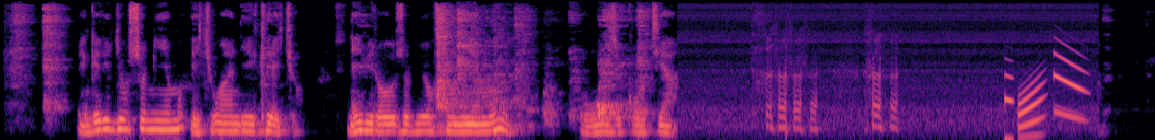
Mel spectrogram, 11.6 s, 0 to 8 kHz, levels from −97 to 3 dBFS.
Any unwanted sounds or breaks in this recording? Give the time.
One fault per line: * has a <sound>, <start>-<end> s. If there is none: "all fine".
* has a laugh, 7.5-9.0 s
* has a chirp, 10.0-10.9 s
